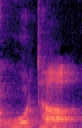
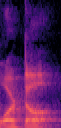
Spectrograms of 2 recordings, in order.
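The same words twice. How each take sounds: First: Water is said in a British accent. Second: Water is said in an Indian accent.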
